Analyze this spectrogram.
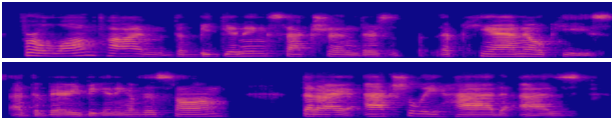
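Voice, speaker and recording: With a Californian accent, a man speaks fairly slowly in a medium pitch and a bright, sharp tone, using ordinary pitch variation against a quiet background. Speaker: podcast guest. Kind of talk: casual chat. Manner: halting, many false starts.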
